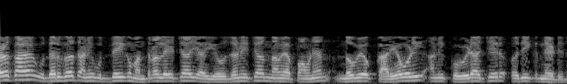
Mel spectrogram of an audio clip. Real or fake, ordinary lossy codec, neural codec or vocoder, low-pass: real; none; none; 3.6 kHz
